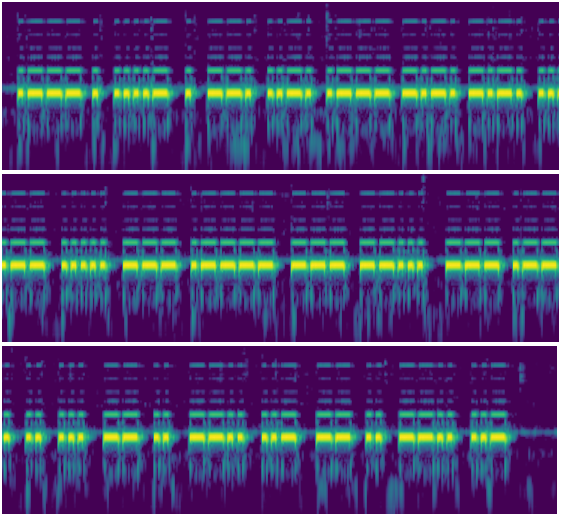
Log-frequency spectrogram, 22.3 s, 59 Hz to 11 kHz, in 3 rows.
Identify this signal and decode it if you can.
Morse code, heard as a keyed tone, about 18 wpm, 660 Hz. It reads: JE4EGF JCC 35O1O7 OP IS MIZU MIZU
